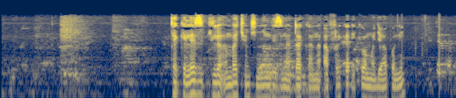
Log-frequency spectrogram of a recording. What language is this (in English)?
Swahili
